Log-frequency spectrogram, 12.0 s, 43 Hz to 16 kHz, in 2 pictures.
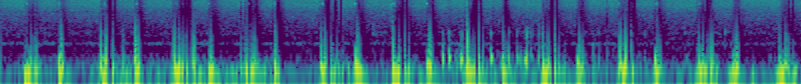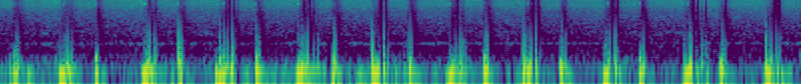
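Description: Steady low thumping heartbeat at roughly 100 beats a minute, with a faint steady hum behind it.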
